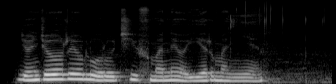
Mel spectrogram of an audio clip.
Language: Luo (Kenya and Tanzania)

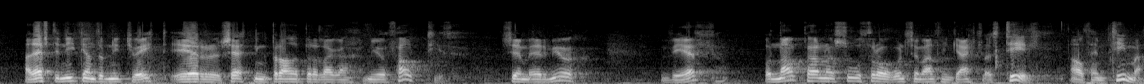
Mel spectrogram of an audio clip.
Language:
Icelandic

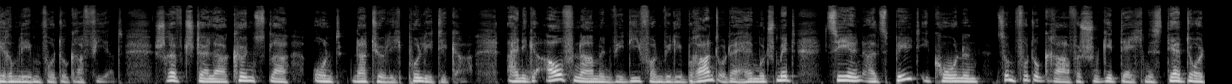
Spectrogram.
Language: German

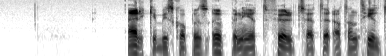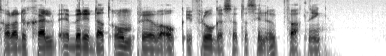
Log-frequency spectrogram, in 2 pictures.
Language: Swedish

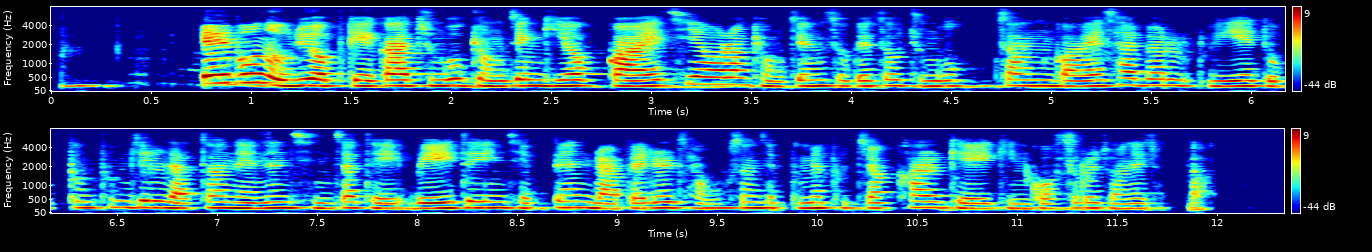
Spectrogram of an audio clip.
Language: Korean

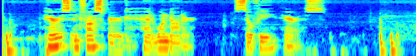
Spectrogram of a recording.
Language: English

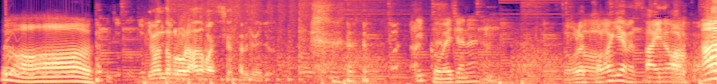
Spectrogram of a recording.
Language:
Japanese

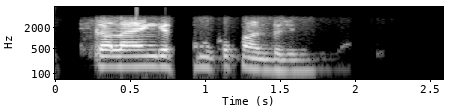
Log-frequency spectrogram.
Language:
Hindi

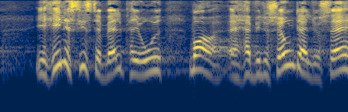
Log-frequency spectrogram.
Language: Danish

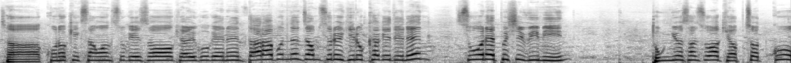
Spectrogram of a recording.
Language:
Korean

